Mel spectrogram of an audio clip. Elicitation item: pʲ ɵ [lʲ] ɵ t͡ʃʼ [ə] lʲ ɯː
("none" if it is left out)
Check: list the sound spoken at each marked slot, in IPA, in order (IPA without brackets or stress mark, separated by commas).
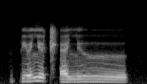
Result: lʲ, ɛ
